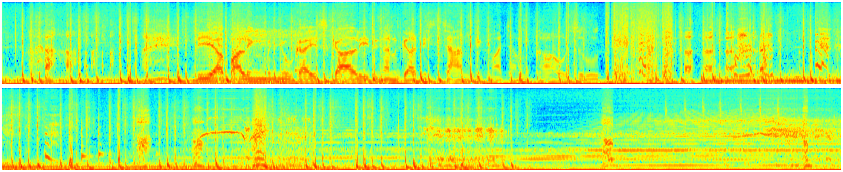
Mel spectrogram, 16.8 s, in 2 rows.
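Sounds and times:
laughter: 0:00.0 - 0:02.1, 0:06.1 - 0:11.9
speech: 0:02.0 - 0:11.8
horse neighing: 0:09.6 - 0:13.7, 0:14.5 - 0:16.7.

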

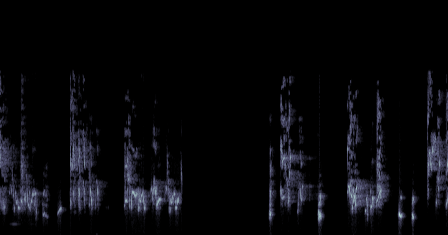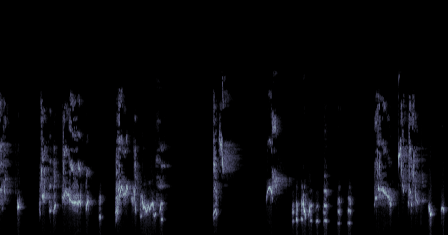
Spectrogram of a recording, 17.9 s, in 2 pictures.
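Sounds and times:
budgerigar warbling song: 0:00.0 - 0:03.7, 0:05.4 - 0:12.4, 0:14.3 - 0:17.9.

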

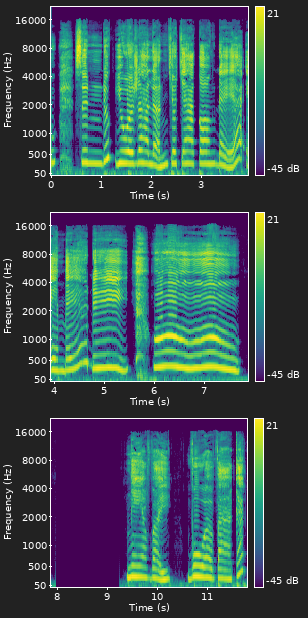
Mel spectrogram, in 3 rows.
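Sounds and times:
speech: 0:00.0 - 0:07.8, 0:09.4 - 0:11.8
child crying and wailing: 0:06.0 - 0:07.7.

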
